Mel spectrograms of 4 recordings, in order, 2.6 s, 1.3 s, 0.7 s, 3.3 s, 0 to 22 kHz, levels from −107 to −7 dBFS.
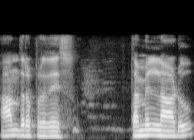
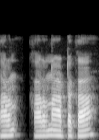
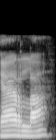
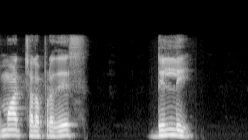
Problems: background conversations at intervals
